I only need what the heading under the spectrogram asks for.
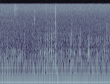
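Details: Pet cat purring while being given left and right commands indoors; a deep, even rumble holds unbroken for the whole stretch, with a few faint brief clicks above.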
